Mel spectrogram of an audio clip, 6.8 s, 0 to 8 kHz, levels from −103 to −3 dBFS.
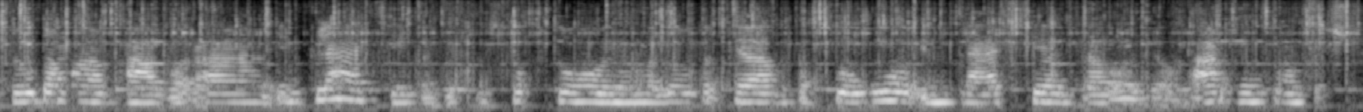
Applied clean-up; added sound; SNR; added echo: neural mask model RNNoise.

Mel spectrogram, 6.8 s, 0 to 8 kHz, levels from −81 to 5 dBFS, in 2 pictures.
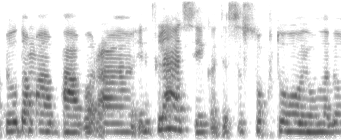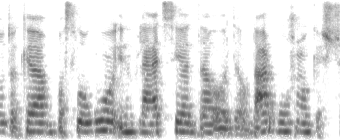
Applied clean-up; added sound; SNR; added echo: none; none; none; none.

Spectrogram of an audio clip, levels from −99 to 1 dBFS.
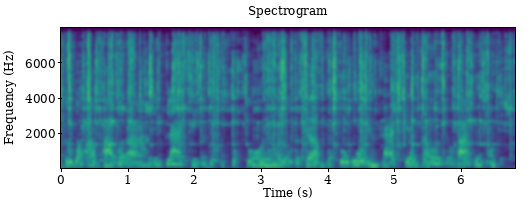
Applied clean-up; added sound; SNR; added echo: classical method log-MMSE.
